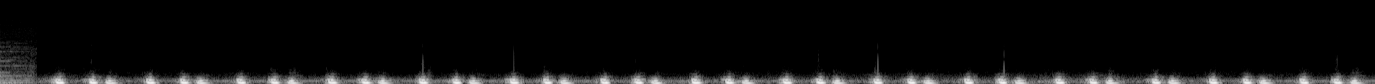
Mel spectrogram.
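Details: Fourth heart sound (S4 gallop).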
